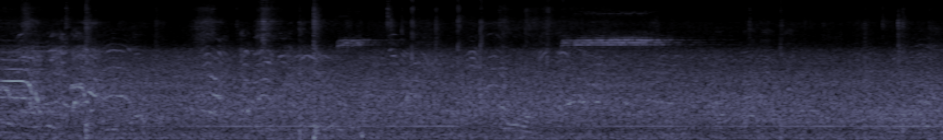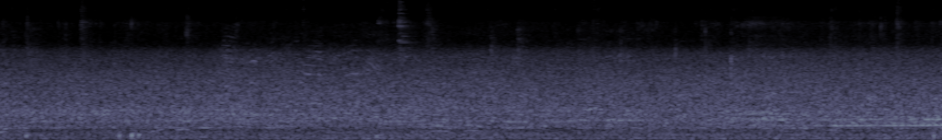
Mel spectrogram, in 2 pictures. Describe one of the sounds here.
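Young women shout to each other across an open outdoor pitch.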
